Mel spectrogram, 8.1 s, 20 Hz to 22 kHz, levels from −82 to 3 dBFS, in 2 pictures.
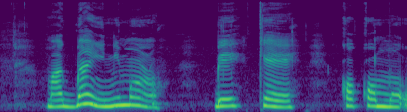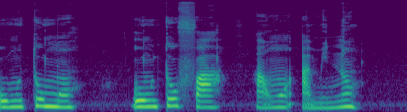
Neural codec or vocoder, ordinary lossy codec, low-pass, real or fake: none; none; 19.8 kHz; real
